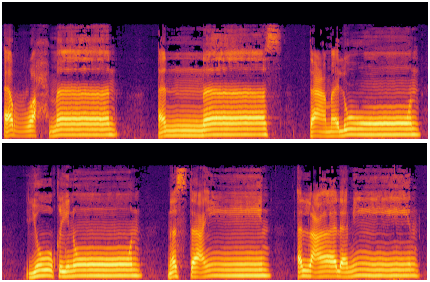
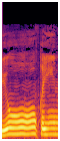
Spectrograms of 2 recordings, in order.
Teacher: خلط صوتها أي حروف المد الثلاثة بشيء من صوت الغنة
